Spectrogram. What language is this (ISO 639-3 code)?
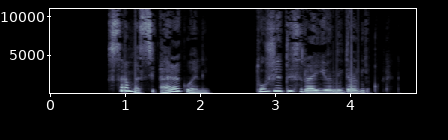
kat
